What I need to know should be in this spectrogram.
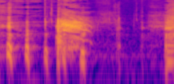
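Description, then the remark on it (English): A burst of harsh coughs: three quick hacks followed by a longer raspy one, then a brief pause and another rough cough at the end. “That was worthless trying to mute that cough.”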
